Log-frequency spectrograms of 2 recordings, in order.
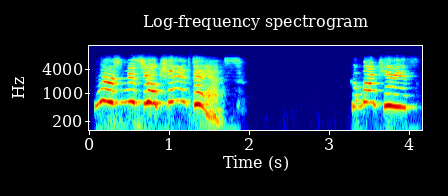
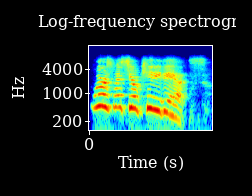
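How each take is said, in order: First: Higher, slower sing-song call to a cat. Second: Said in the usual way. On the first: Real, not acted. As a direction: lift the call up high and slow. Calling the cat twice.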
